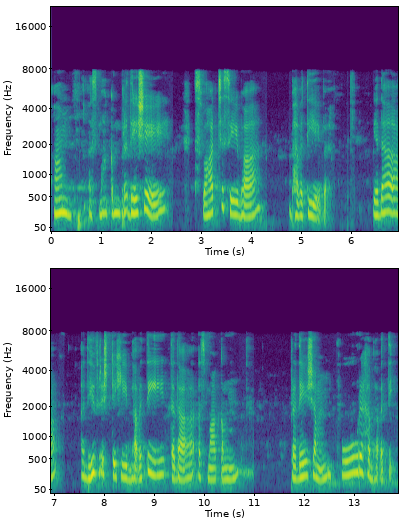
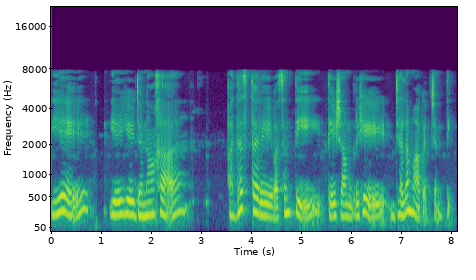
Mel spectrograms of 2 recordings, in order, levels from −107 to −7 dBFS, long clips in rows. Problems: none marked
